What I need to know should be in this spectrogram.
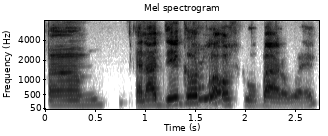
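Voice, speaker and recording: A man's voice: on the high side, lively intonation, moderate pace, no room sound. A man who acts on stage, casually telling stories about himself as an interview guest. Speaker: stage actor being interviewed. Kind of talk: casual storytelling.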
